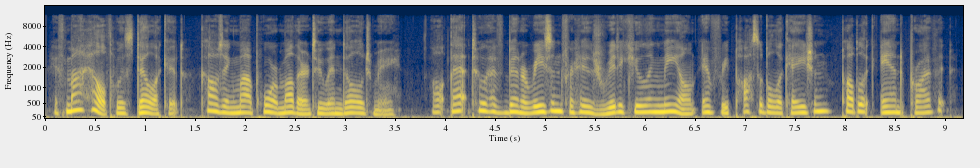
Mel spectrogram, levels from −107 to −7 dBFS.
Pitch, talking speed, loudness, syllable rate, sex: 195 Hz, 195 wpm, -16 LUFS, 6.0 syllables/s, female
